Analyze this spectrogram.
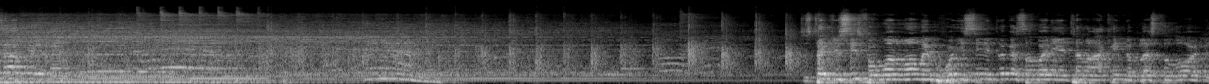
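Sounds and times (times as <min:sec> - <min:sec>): low note sliding down: 0:00.0 - 0:06.6
worship band holding a chord: 0:00.0 - 0:10.1.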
